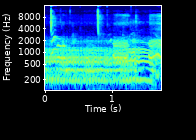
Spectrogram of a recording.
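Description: A miniature schnauzer puppy gives a steady close growl with a couple of short sharp yips mixed in, rising into a higher whining growl near the end, with no talking.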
